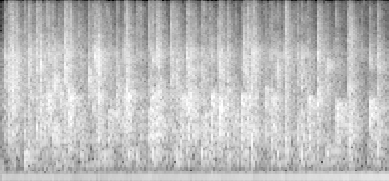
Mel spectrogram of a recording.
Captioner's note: applause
